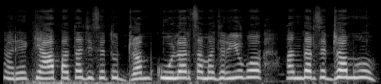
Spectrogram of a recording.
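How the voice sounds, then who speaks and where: A woman's voice: high-pitched, steady tone, a little mellow, pitched above the performer's own voice, natural voice. A woman voicing a gossipy middle-aged neighbour who stirs up alarm. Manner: dramatic, gossipy, drawn-out calling.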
